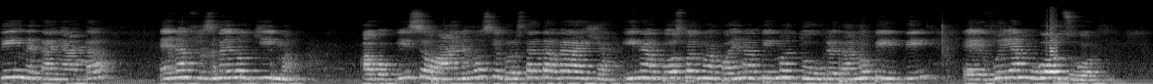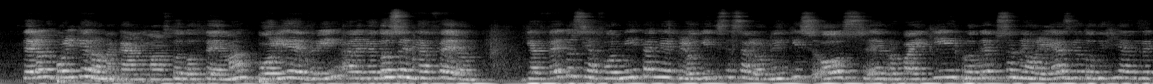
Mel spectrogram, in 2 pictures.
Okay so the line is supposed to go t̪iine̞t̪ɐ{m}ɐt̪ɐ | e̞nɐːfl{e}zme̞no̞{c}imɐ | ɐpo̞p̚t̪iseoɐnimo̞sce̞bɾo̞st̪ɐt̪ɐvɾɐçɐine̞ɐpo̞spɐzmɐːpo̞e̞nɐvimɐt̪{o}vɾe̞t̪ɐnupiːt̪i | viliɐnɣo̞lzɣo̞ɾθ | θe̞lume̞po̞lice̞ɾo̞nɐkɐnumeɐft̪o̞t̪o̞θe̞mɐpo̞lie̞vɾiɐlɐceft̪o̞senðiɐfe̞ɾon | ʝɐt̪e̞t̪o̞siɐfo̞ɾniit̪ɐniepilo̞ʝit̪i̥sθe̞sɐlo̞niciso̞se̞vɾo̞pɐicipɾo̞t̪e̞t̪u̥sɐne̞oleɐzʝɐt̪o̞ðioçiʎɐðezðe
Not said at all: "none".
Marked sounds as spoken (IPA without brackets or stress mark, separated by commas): ɲ, i, c, u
